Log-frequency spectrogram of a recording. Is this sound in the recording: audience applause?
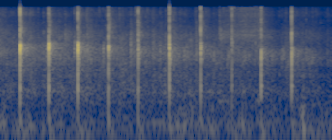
yes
